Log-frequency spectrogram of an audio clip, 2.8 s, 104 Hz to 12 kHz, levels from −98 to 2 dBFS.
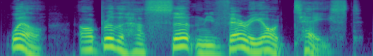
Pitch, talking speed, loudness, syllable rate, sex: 165 Hz, 170 wpm, -19 LUFS, 5.4 syllables/s, male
